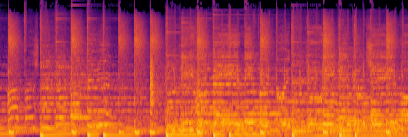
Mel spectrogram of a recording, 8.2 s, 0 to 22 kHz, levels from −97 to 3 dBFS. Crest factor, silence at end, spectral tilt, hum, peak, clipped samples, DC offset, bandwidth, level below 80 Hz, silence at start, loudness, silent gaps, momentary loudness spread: 16 dB; 0 s; -5 dB/octave; none; 0 dBFS; under 0.1%; under 0.1%; over 20 kHz; -26 dBFS; 0 s; -16 LUFS; none; 4 LU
